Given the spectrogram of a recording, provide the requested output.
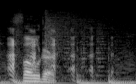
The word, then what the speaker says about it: Fodor: pronounce his last name he's been folder he said like like odor with enough if you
